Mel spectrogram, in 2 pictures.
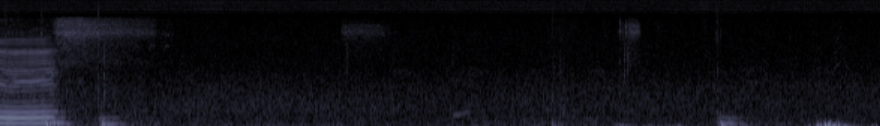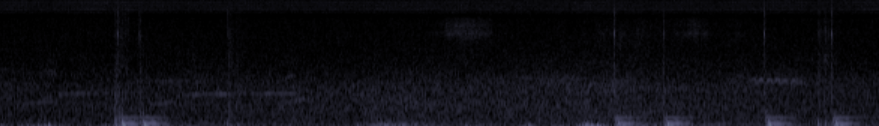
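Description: Soft menu clicks and thumps sound as selections change.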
